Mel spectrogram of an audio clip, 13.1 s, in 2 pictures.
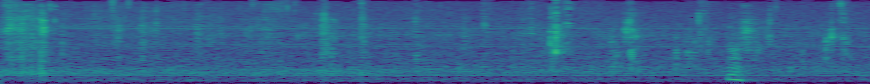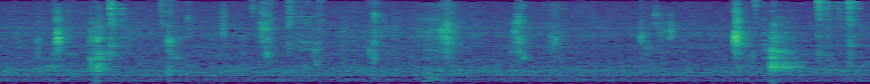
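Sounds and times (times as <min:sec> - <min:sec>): person chewing food: 0:00.0 - 0:13.0
steady low hum: 0:00.0 - 0:13.0.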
